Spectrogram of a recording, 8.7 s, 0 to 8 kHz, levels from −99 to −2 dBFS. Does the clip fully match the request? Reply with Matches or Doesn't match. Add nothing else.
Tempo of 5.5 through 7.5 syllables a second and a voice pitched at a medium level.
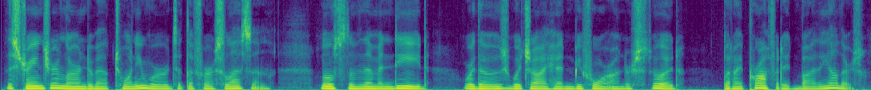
Matches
